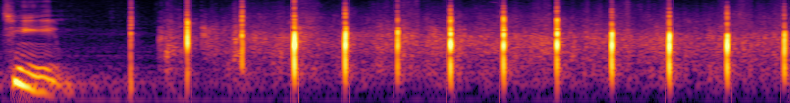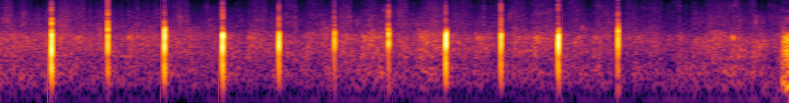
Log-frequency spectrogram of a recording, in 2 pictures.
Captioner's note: applause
